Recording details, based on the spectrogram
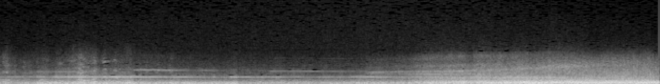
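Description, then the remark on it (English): A heavy bus engine revs hard and continuously, a deep droning roar with a whining tone, swelling louder partway through as it strains while the wheels spin in mud. “Listen to him erasing that engine. Yeah, but the wheels must be spinning in the mud.”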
